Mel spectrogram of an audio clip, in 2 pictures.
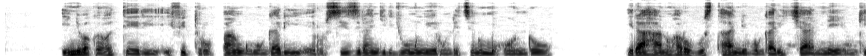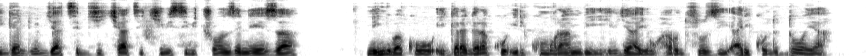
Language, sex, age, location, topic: Kinyarwanda, male, 25-35, Nyagatare, finance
